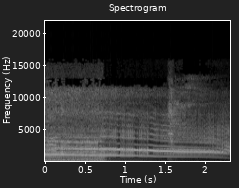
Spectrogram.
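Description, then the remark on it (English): A loud, drawn-out Halloween scream sound effect, a single sustained cry whose pitch slowly sinks over a couple of seconds, heard alone with no talking. “No, no, that's the Halloween. You want me to put the scream?”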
